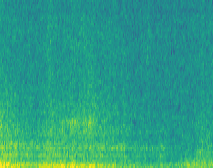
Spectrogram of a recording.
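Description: Quiet church room tone: a faint, even hiss, with a sound from just before fading out in the first moment.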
